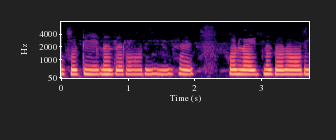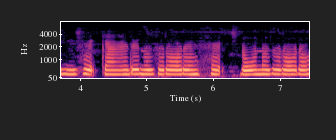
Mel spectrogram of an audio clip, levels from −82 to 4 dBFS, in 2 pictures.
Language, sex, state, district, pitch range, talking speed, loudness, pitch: Hindi, female, Odisha, Khordha, 225-230 Hz, 160 wpm, -13 LUFS, 230 Hz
